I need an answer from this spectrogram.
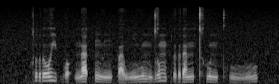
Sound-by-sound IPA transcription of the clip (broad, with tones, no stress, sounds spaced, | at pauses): k r oː˥˩ j b ɔ˨˩ ʔ n a˦˥ t̚ ŋ ɯ˧ ŋ p a˩˦ w ŋ uː˥˩ m d o˥˩ m p r a˦˥ n tʰ u˧ n pʰ uː˩˦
